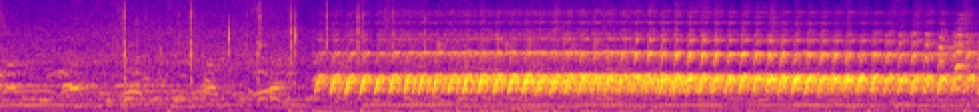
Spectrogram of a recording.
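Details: A pileated (capped) gibbon in a zoo gives a loud, sustained hooting duet call with a fast bubbling trill, after quieter background murmurs.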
